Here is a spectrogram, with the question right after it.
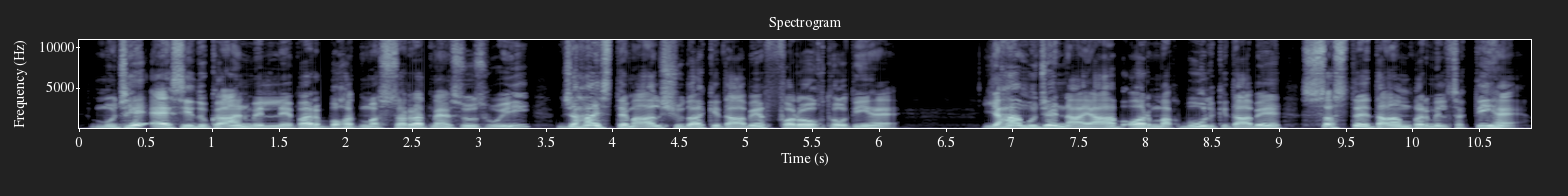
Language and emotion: Urdu, happy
